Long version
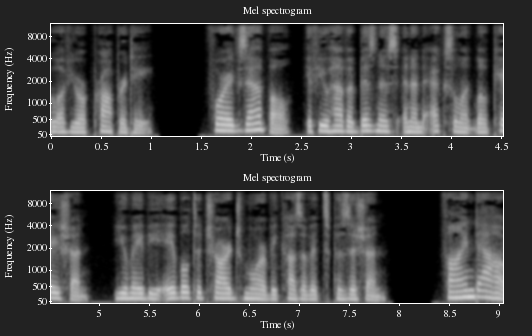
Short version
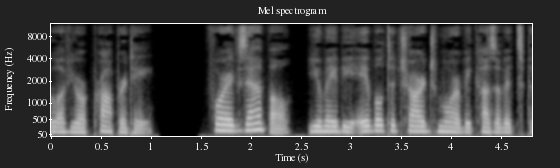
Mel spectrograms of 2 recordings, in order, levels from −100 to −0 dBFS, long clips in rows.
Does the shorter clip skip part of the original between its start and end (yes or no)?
yes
